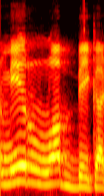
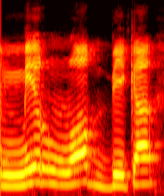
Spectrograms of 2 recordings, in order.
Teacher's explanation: ٹھیک ہے، تو یہاں پر دیکھیں ادغام بلا غنہ کتنے حرفوں میں ہوگا، 2 حرفوں میں. اگر نون ساکن نون تنوین کے بعد را آ جائے تو یہ نون ختم ہو جائے گا، تو وہاں پر مِن ربک.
